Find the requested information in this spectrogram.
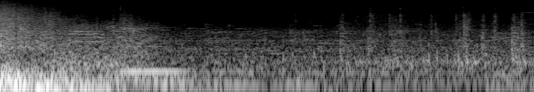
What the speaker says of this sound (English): I just come into the area and some dude's throwing grenades!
